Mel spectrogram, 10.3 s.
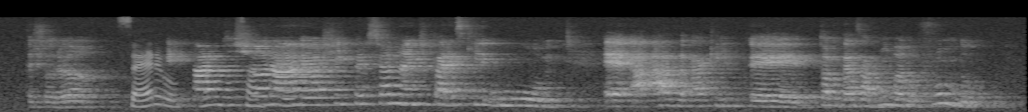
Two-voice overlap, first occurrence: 2 s

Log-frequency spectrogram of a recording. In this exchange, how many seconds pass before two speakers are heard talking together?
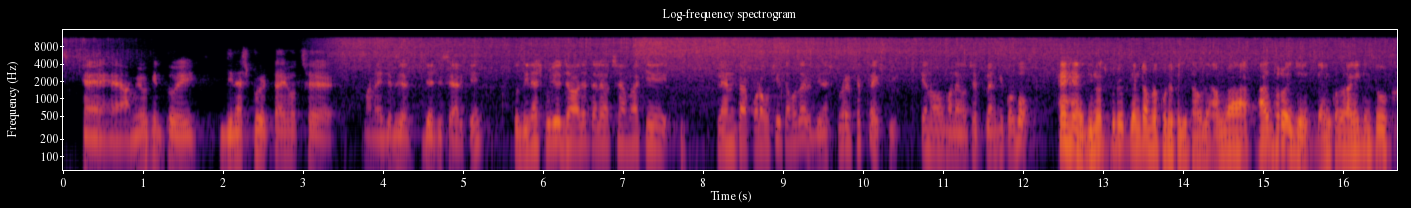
none

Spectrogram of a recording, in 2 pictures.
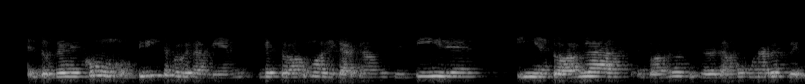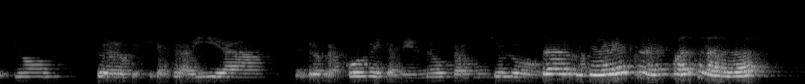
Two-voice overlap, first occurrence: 13 s

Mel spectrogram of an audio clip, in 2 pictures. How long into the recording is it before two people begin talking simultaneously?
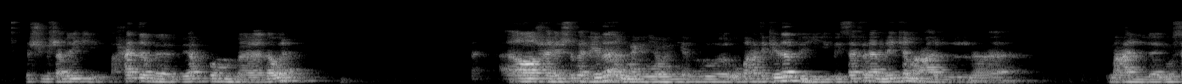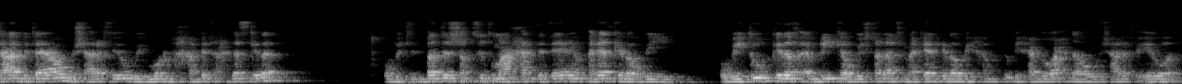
5 s

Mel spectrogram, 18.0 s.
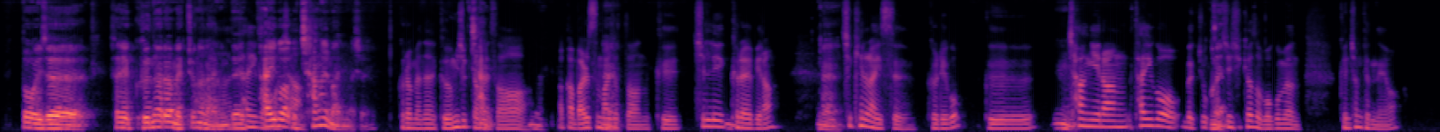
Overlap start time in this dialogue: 2 s

